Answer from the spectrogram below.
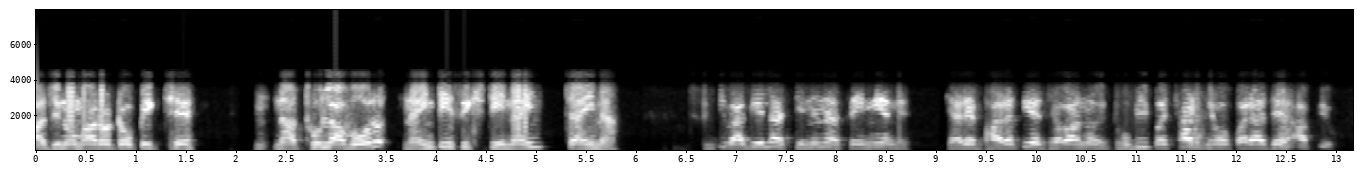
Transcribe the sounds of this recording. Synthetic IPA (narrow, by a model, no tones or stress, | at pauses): ad͡ʒnomaɾoʈɔpik̚t͡ʃʰe | nat̪ʰulaʋoɾnainʈĩsɪksʈinain | t͡ʃaina | siʋaɡelat͡ʃɪnnasemijəne | d͡ʒjaɾebʱaɾt̪ijəd͡ʒəʋanoed̪ʱobipət͡ʃʰaɽd͡ʒeʋopəɾad͡ʒeapjõ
